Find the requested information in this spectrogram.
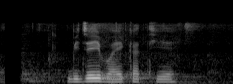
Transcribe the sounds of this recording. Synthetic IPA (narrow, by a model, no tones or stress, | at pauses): bid͡zʌjbʱʌekat̪ʰije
